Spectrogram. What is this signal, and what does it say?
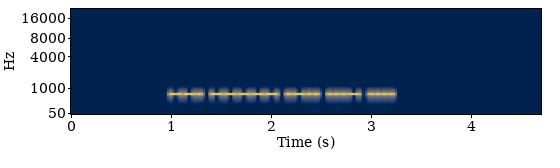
Morse code, heard as a keyed tone, about 34 wpm, 700 Hz. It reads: G0LVH
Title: DXCC-100 Call Signs - 5 Characters - Repeated 2x - 35wpm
